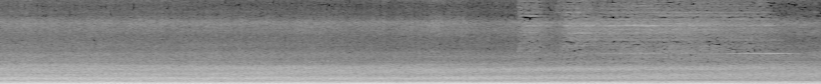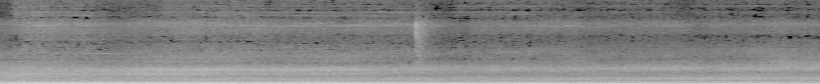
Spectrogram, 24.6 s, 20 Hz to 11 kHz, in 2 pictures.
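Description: Caltrain F40PH diesel-electric locomotive running with a steady low drone as it moves along the station platform, the sound easing off slightly near the end.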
